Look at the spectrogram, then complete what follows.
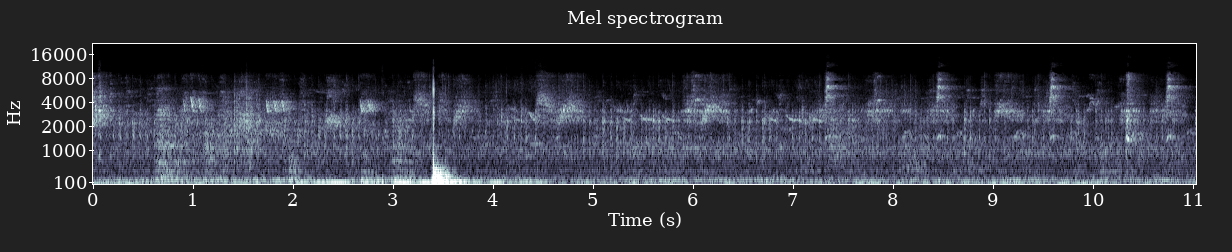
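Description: Birds chirping and calling in quick, repeated short notes, with one sharp click about three and a half seconds in, over a low steady hum.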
